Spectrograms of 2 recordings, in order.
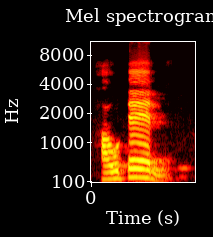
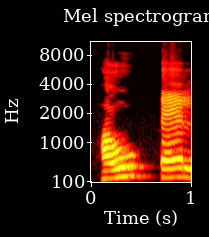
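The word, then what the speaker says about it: hotel: इसका उच्चारण है हाउ टेल। फनेटिक्स की लैंग्वेज लिख दी है मैंने। हाउ टेल। तो एच क्या आ जाएगा फिर? ए एन मत भर देना ओ टेल करके उच्चारण क्या है? हाउ टेल। तो हाउ टेल उच्चारण है।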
